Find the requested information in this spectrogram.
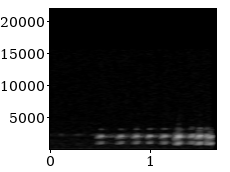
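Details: Tree frogs singing at night from a forest pond in north-east Italy in mid-April: after brief quiet, a fast run of nasal, pulsed croaks starts and grows louder to the end.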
